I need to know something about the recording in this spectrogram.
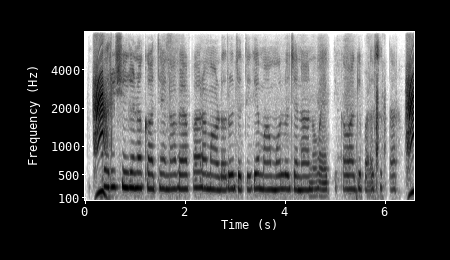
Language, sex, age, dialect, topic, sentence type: Kannada, female, 18-24, Central, banking, statement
